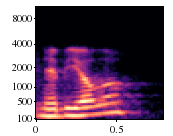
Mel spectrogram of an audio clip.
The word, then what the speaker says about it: Nebbiolo: And he brought a bottle of 08 Nebbiolo. – Okay. – Did I say that right? Nebbiolo? – Yeah, I think so.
